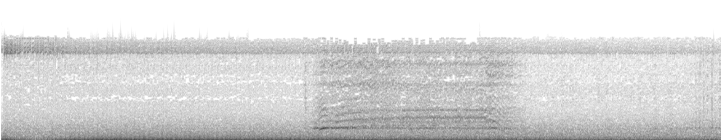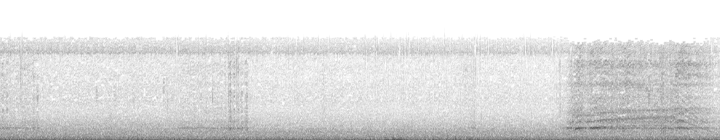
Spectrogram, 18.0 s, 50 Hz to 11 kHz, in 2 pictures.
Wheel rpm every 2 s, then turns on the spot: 0, 10, 140, 10, 20, 10, 0, 10, 90.
8-12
